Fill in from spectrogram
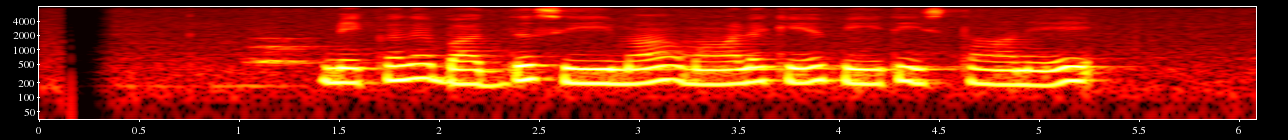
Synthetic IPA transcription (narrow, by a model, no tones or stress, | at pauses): mekələbad̪ːəsiːmaːmaːləkejəpiːt̪iːst̪aːnəje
